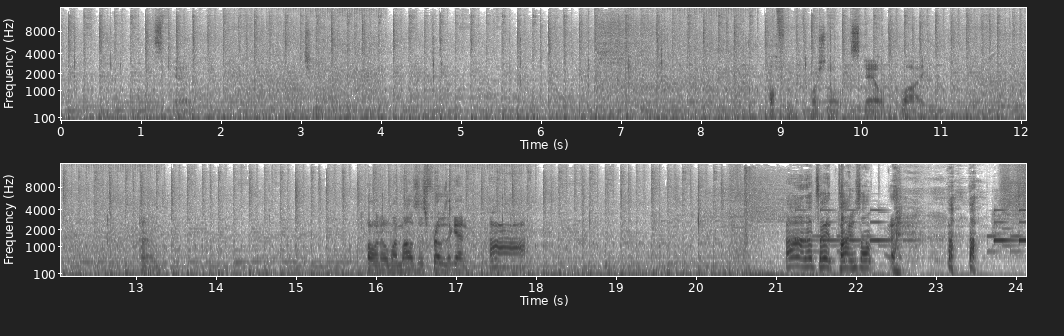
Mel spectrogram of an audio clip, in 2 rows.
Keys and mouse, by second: 0.3 s, 2.8-4.3 drag, 4.3 Tab, 4.8-5.2 middle drag, 5.4 Tab, 5.9 Tab, 6.3 3, 6.6 Tab, 6.8 3, 8.9 s, 11.8 click, 12.3 2, 17.3 Tab, 17.3 2, 17.5 2, 18.0 click, 18.3 g, 19.7 1, 20.1 g, 21.2 Tab, 21.4-21.8 drag, 22.1 click, 23.0-23.3 drag.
